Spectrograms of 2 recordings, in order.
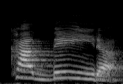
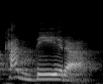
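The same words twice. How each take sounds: First: The i glide is fully pronounced. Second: The i glide almost disappears. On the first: The speaker calls it wrong. "não" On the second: The speaker calls it right. "a gente fala cadeira"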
